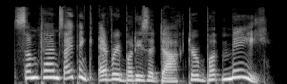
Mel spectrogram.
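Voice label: citizen remarks, female; source engine; episodic; episode 1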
